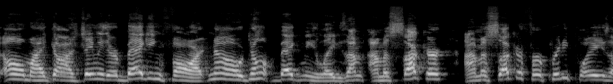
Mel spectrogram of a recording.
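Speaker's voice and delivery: ordinary talk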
